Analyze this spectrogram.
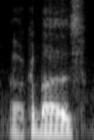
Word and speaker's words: Kobuz: I've rattled off enough about the Kabuzz Kabuzz. I know the buzz part's pronounced like a BB buzz, but uh beautiful plane.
